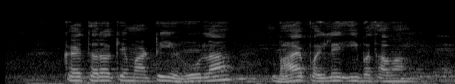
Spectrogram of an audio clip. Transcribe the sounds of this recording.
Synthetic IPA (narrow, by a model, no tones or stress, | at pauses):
kəjt̪əɾəɦkemaʈiɦolabʱaːjpəɦɪleibət̪aʋã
